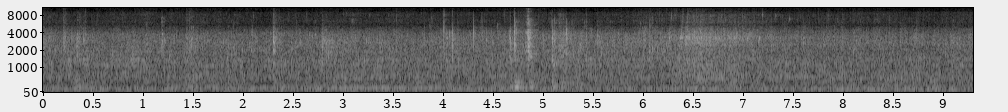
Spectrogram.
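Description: Turon (banana-and-mango spring rolls) deep-frying in hot oil in a metal wok, a steady sizzle and crackle. The rolls are golden brown. A few sharp clicks stand out, the loudest two close together about five seconds in.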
